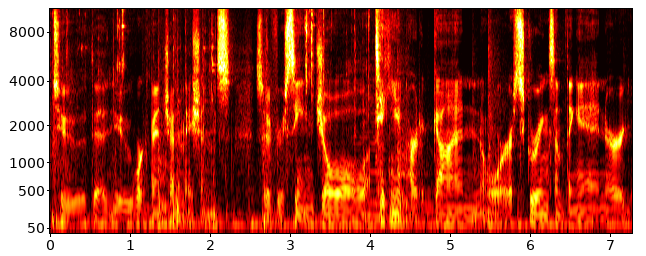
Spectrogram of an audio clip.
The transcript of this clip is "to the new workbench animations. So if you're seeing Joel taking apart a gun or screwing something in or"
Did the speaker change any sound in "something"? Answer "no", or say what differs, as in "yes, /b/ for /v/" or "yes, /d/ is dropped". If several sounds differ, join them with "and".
no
